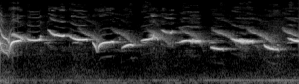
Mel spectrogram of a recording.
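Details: Chinese hwamei in morning voice practice, giving clear loud downslurred whistles repeated about twice a second over a steady low hum.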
